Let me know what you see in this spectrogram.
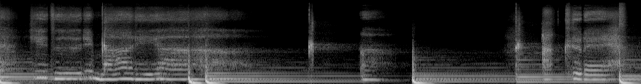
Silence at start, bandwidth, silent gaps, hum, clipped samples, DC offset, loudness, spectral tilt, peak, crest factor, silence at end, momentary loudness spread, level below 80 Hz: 0 s; 19 kHz; none; none; under 0.1%; under 0.1%; -25 LUFS; -5.5 dB/octave; -8 dBFS; 16 dB; 0 s; 15 LU; -30 dBFS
